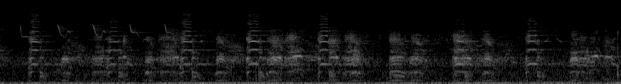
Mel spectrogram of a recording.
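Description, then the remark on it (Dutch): A noisy crowd of geese honking continuously at a pond, overlapping calls from many birds, with coots, storks and ducks mixed in and a low steady rumble underneath. “Ze zijn heftig in discussie.”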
